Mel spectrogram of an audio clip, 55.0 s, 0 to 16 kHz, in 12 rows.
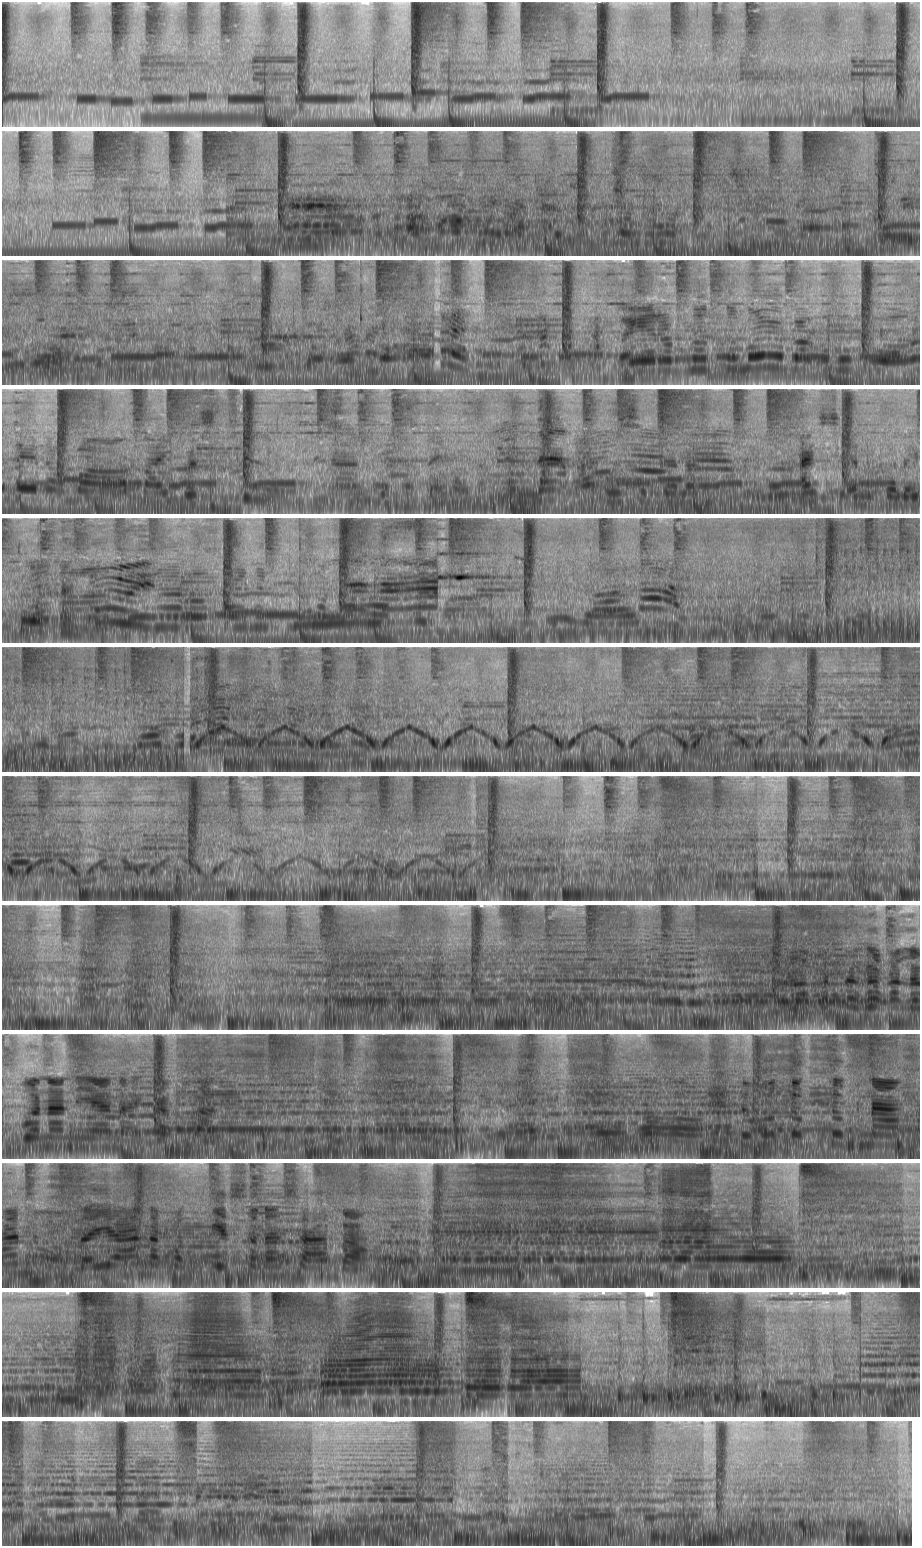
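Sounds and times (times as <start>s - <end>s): band music with heavy beat: 0.0s - 55.0s
drum strokes: 0.0s - 55.0s
siren yelping: 22.9s - 30.4s.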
